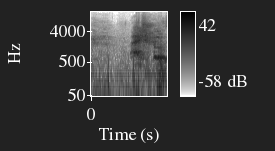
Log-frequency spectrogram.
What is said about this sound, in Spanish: Ay, voy a estornudar,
